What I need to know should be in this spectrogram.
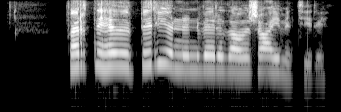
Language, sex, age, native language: Icelandic, female, 50-59, Icelandic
